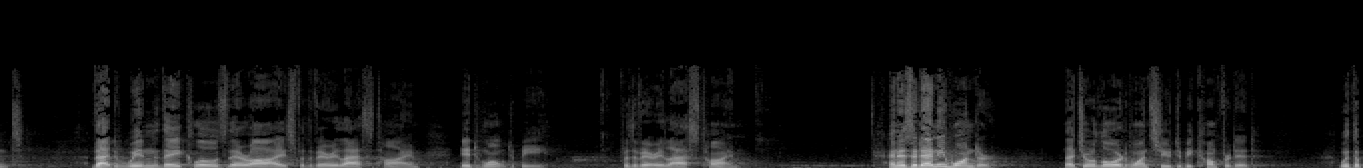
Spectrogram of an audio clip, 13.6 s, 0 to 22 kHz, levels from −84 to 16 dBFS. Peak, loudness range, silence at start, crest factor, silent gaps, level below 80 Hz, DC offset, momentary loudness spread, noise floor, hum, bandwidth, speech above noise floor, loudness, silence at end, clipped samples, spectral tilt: -2 dBFS; 10 LU; 0 s; 20 dB; none; -64 dBFS; under 0.1%; 16 LU; -63 dBFS; none; 13.5 kHz; 42 dB; -21 LUFS; 0.05 s; under 0.1%; -6 dB/octave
